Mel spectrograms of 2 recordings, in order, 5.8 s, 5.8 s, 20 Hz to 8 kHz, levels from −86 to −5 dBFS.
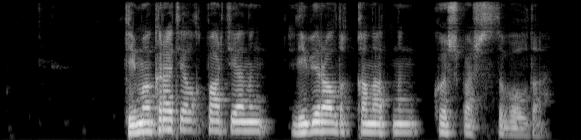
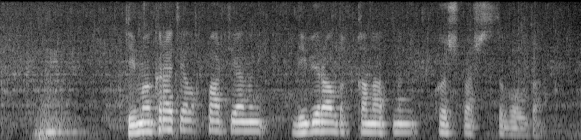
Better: first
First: none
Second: background sound (Toilet flush); 14 dB below the speech

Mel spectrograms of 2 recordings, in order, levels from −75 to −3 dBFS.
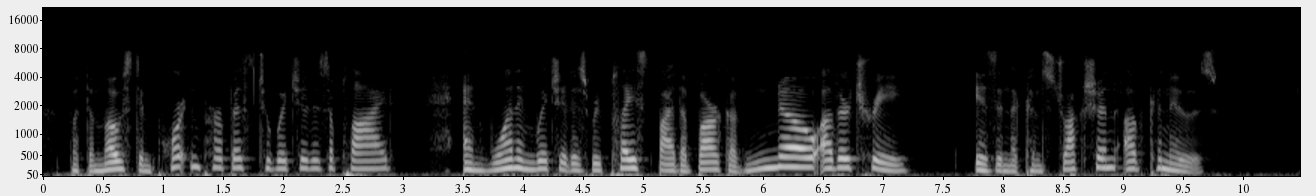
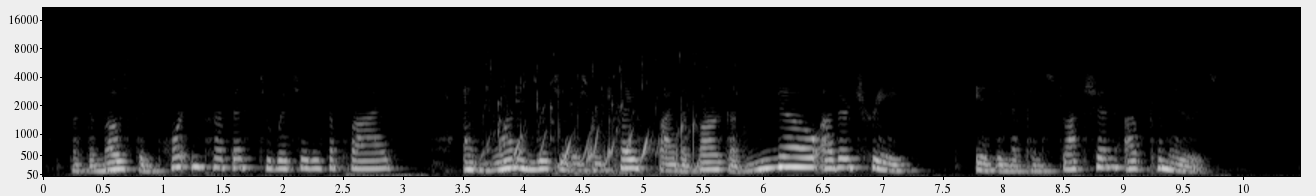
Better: first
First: none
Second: background sound (Water / Liquid); 14 dB below the speech // room echo; dies away in 0.4 s

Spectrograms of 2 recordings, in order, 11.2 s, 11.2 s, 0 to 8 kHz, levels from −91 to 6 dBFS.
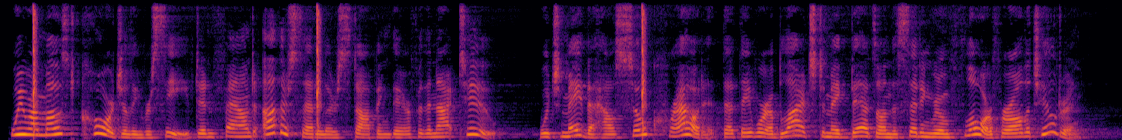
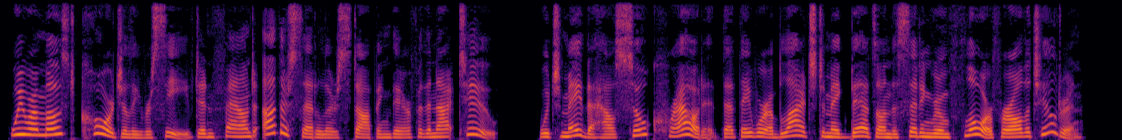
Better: second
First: background sound (Clapping); 10 dB below the speech // room echo; dies away in 0.8 s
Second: none

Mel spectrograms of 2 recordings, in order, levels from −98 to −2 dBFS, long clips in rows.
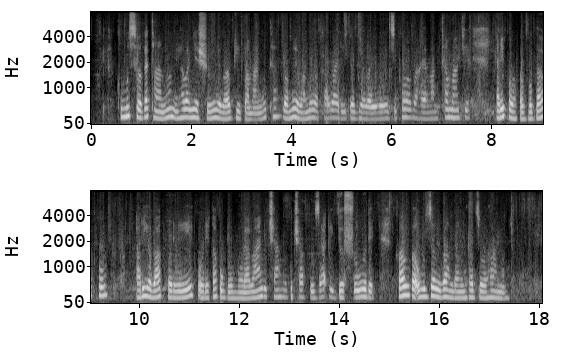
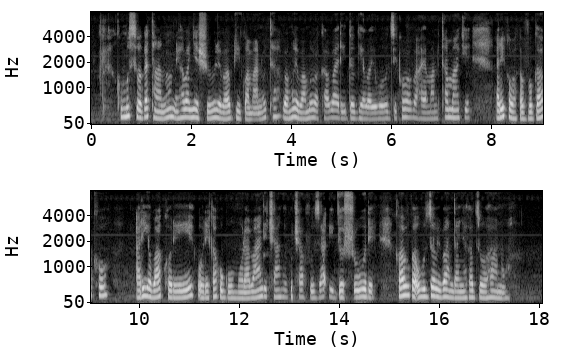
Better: second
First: noise reduction (neural separator model SepFormer DNS4)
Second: none

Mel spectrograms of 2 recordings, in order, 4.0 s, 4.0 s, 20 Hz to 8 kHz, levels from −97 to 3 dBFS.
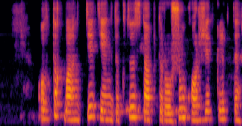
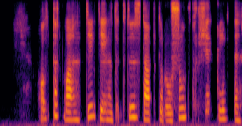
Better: first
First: none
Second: noise reduction (neural diffusion model UNIVERSE++)

